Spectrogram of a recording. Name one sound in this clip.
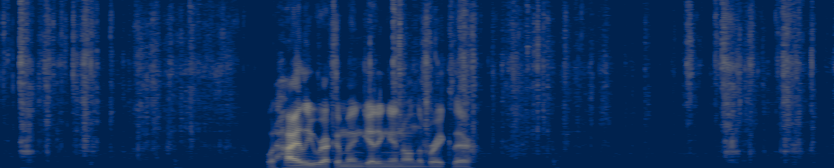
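Foil card wrappers crinkle and rustle as hands tear them open.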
